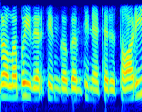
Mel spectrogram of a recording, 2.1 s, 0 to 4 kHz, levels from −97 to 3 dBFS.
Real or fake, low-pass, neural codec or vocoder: real; 3.6 kHz; none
